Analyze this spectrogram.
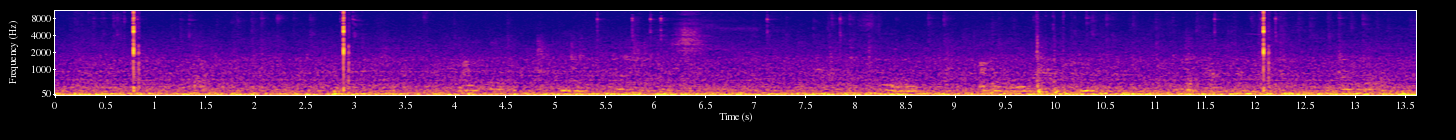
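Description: Computer mouse clicks and keyboard keystrokes. Three sharp clicks stand out several seconds apart, with fainter taps between them, over a steady low background rumble.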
